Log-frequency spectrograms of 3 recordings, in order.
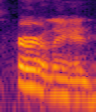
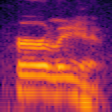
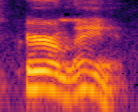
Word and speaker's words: Pearland: It's per land, not peril. It's pear like P E A R. Pear and then land. I always messed it up. I always kept saying per.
